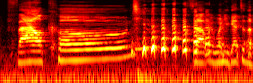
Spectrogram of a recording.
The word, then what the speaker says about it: Falcone: I loved even the storyline about her being the daughter of Falcone. It's Falcone.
